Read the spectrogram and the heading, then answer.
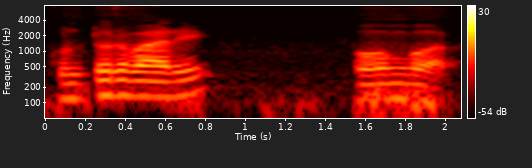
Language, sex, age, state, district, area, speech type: Telugu, male, 60+, Andhra Pradesh, East Godavari, urban, spontaneous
